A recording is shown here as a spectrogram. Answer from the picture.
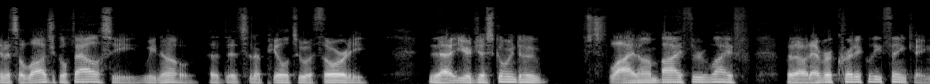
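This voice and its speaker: A man with a very deep, low pitch, fairly even intonation and a moderate pace, in a dry, close sound with no echo against a quiet background. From New England. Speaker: podcast host. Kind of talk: casual chat.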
